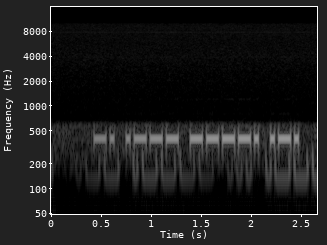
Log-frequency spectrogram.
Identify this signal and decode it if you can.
Morse code, heard as a keyed tone, about 30 wpm, 400 Hz, with radio noise. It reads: NJ9R
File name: 2016 JAN CW NAQP / 2016 Jan naqp k5ot - 0-5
